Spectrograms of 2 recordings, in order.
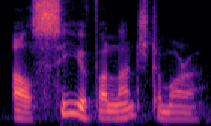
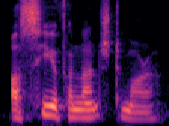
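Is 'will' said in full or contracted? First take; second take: contracted; contracted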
